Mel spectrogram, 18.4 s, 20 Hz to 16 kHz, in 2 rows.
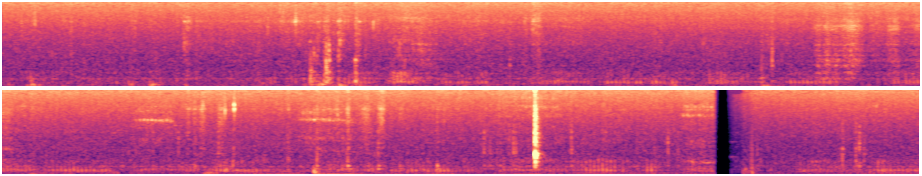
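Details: Somali kittens, two playing together while a third sleeps, recorded on 5 March 2019; a soft, steady low purring rumble runs throughout, with scattered light knocks and rustles from play.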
